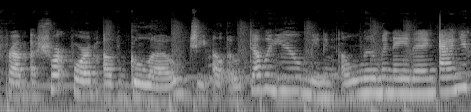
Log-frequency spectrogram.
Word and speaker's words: Glo: G is extremely hard for me to find a name that's kind of unique sounding, but I love the name Glow, spelled G-L-O. Glow.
